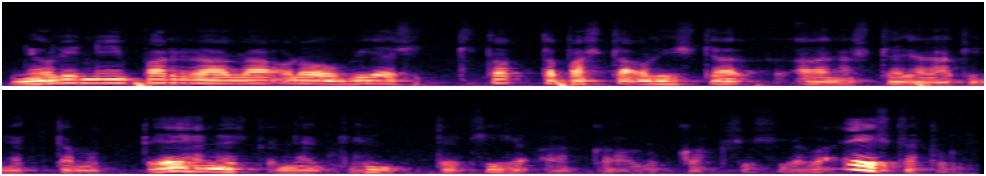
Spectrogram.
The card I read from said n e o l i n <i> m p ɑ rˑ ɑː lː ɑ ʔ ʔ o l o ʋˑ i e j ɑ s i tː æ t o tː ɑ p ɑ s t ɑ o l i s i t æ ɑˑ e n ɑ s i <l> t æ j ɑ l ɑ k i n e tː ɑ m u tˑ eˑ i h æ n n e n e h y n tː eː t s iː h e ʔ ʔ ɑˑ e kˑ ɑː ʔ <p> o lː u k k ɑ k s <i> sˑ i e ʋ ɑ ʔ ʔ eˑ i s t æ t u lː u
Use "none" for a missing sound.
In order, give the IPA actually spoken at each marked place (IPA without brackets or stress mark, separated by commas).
iː, none, ʔ, i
